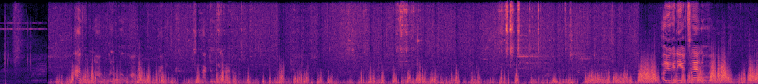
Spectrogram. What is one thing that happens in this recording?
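Wind blows over the microphone outdoors.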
